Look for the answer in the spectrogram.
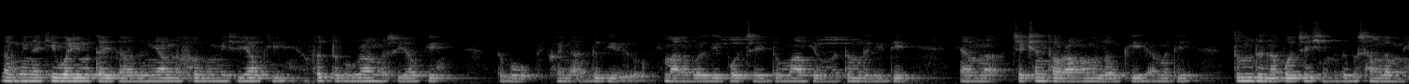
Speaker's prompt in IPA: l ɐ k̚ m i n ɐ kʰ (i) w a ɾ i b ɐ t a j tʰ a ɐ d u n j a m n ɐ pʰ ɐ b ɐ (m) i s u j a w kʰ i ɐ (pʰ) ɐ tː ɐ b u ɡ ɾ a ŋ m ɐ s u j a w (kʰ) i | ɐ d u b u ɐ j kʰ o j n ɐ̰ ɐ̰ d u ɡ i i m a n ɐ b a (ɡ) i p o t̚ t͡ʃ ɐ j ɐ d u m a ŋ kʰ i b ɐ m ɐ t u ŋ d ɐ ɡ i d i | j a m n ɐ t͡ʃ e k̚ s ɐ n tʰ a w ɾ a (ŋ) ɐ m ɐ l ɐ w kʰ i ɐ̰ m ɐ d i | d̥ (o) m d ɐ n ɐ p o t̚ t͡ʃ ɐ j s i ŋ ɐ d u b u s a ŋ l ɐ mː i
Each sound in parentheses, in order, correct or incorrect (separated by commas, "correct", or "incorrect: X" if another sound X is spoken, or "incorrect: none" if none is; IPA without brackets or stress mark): correct, correct, correct, correct, correct, correct, incorrect: u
